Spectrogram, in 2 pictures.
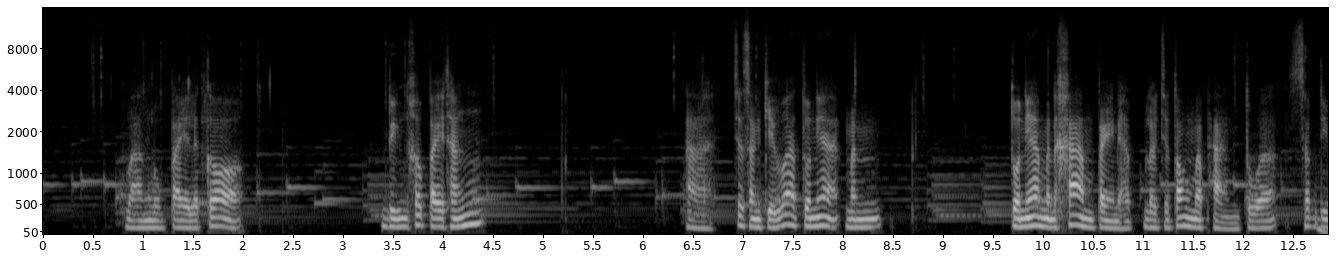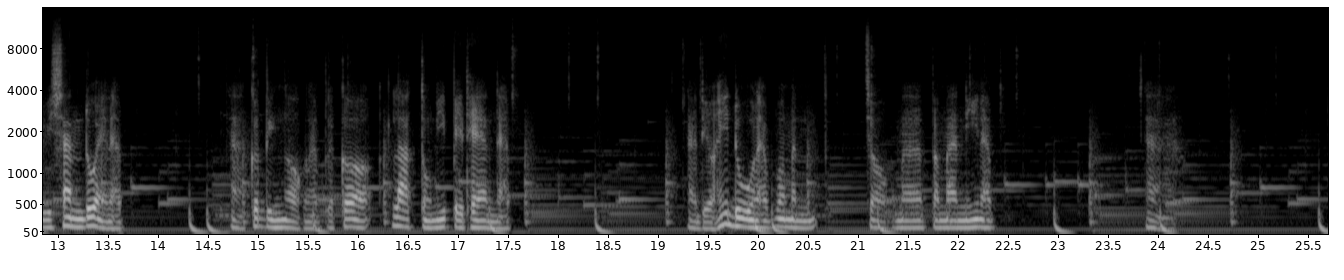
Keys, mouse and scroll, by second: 0.9 middle click, 1.9 middle click, 3.4 middle click, 4.5-6.3 drag, 6.6-7.2 drag, 8.8 click, 11.9 click, 14.4-14.9 drag, 15.9-17.5 drag, 18.1 click, 19.2 middle click, 20.6 click, 21.0 click, 22.2-22.5 drag, 23.3 middle click, 23.9 middle click, 24.7-25.1 drag.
